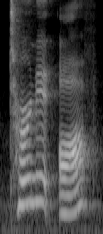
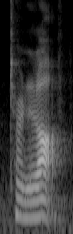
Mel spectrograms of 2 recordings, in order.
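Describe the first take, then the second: First: The words are said separately. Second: The words are linked together.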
